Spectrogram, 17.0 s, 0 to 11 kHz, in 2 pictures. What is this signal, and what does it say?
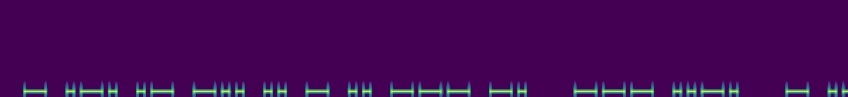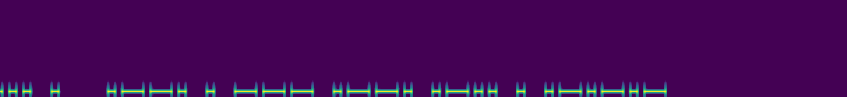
Morse code, heard as a keyed tone, about 17 wpm, 700 Hz. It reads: TRADITION OF THE PEOPLE.
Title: Sentences from Top 1500 Words 17wpm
